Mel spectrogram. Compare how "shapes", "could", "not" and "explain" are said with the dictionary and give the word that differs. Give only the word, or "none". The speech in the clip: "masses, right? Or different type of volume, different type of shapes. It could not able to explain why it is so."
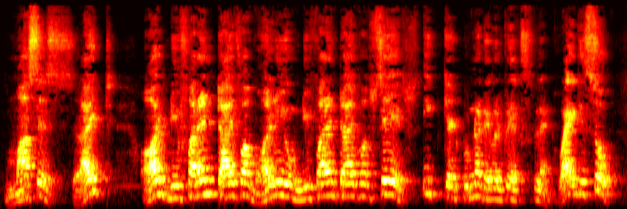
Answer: shapes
